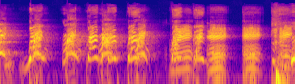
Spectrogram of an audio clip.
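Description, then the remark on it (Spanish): A voice mimics a small toy dog, letting out a quick series of high, squeaky yaps and barks in an irregular rhythm, fairly loud with no other sounds. “Eso es lo único que se escuchaba del perrito.”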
